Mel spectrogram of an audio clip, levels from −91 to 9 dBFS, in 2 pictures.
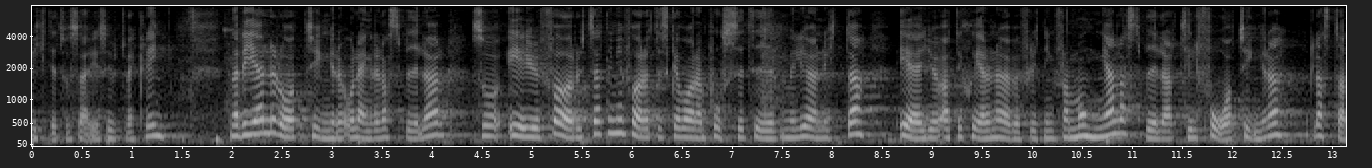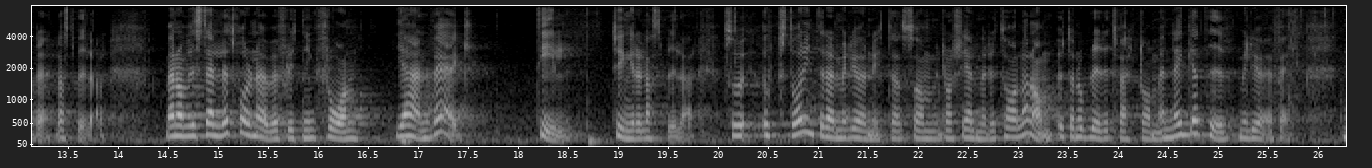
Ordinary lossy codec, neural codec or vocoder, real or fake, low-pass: none; none; real; none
